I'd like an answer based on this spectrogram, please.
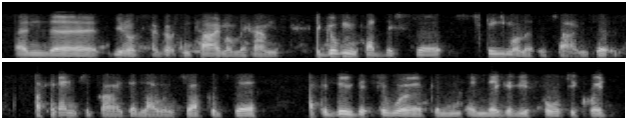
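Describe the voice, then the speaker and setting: Man with a Lancashire accent, lively intonation and moderate pace. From northern England, Lancashire (Accrington). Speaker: activist interviewee. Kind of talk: interview.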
